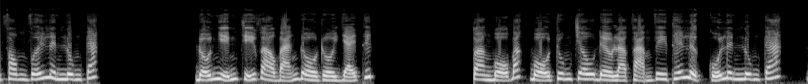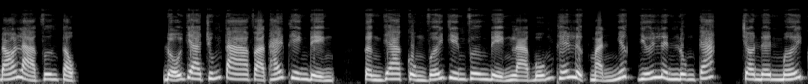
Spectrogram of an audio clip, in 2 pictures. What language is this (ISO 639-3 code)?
vie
